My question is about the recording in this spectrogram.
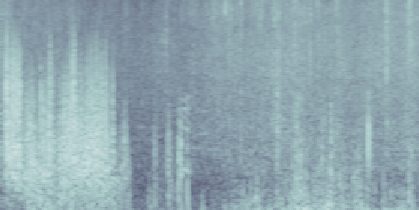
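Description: Strong storm wind gusting over the microphone: a loud rushing gust in the first second, then lower, irregular rumbling buffets later on.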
